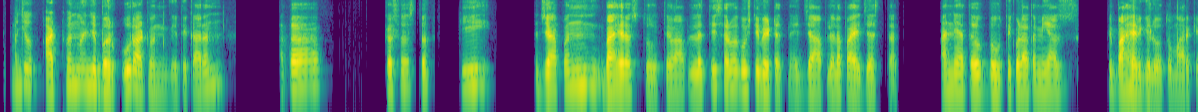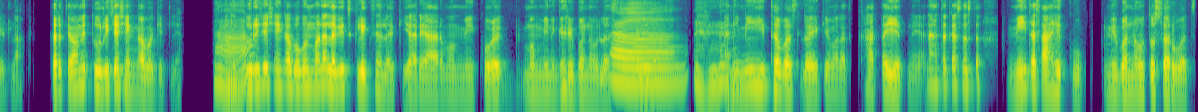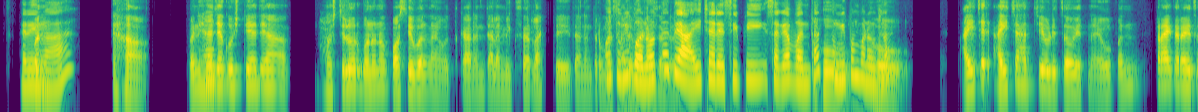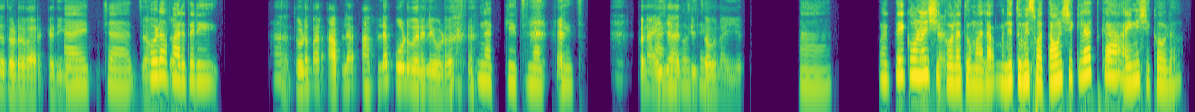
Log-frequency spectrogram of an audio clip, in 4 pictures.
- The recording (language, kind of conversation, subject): Marathi, podcast, कोणत्या वासाने तुला लगेच घर आठवतं?
- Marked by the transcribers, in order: other noise; tapping; other background noise; chuckle; laughing while speaking: "एवढं"; chuckle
